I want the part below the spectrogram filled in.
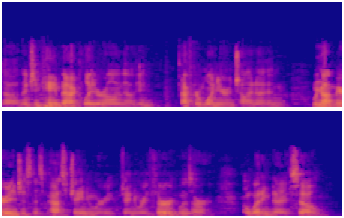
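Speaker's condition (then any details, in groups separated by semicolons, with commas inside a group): Cleft palate and cleft lip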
